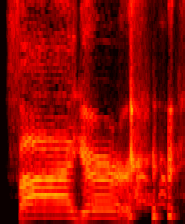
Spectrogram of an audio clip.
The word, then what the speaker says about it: fire: lot of the time this looks like a one-syllable word doesn't it it looks like a once if you look it up in the dictionary it says it's one syllable and yet everyone knows the song by the pointer sisters i'm driving in my car well the end of that song is and when we kiss ooh here we go fire took a while to get there but fire is not a one-syllable word it's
